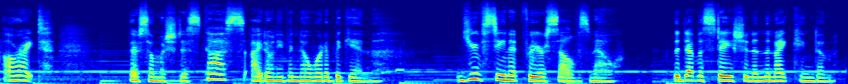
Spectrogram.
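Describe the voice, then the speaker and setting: A woman playing the calm, grave ruler of a fire nation in a video game, speaking in a measured, formal way. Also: mid-range voice, natural voice. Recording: game audio with loud music.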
